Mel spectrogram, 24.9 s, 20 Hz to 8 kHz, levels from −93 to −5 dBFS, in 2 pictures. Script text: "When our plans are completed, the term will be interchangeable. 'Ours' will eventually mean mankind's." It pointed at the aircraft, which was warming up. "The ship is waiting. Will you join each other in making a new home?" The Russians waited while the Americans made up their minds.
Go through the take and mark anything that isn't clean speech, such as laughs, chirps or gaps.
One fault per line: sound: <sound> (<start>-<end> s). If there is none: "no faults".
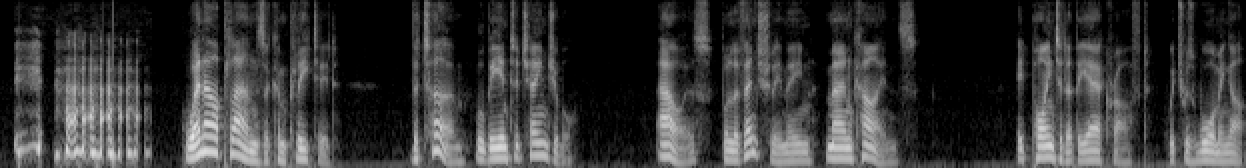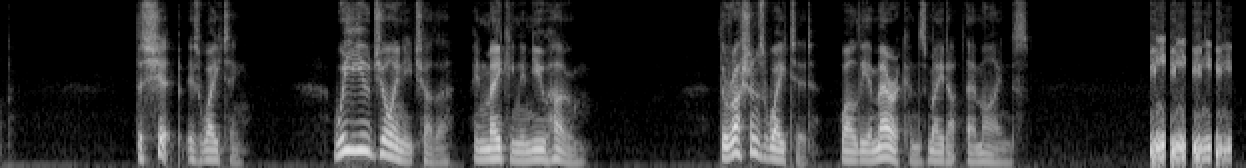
sound: laugh (0.1-1.5 s)
sound: laugh (24.0-24.8 s)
